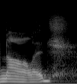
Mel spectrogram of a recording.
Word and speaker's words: knowledge: it became a g we just don't happen to pronounce the k anymore but it's knowledge of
